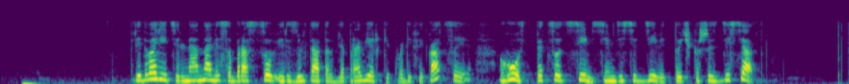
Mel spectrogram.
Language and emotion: Russian, neutral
